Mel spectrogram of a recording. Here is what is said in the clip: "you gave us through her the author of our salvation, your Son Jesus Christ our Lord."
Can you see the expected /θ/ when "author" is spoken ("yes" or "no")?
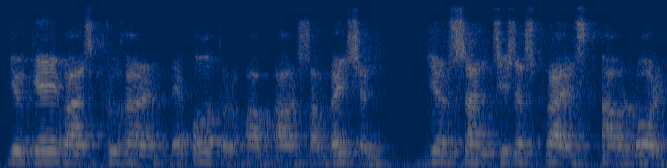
no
